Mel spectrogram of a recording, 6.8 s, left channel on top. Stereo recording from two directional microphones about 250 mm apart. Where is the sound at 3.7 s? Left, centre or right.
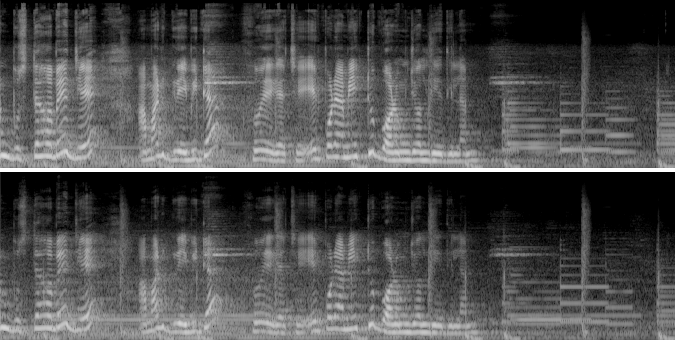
Left.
